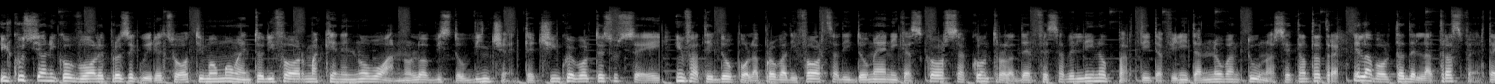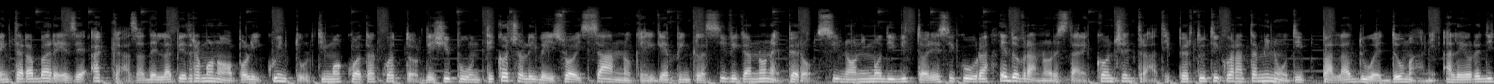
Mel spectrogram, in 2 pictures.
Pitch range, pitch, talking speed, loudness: 110-145 Hz, 130 Hz, 175 wpm, -15 LUFS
